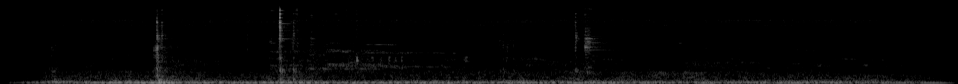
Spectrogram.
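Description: Low steady background rumble, broken by three sharp clicks spread across the first six seconds. A faint bird call with a curving pitch runs from about three to five seconds in.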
